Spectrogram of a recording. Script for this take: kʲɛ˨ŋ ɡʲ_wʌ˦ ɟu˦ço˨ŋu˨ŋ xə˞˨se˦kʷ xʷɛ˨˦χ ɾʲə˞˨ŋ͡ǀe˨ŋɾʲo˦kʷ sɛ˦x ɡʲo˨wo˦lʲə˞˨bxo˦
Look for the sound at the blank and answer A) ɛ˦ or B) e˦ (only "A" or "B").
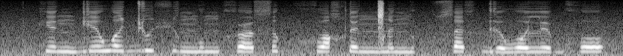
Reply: B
